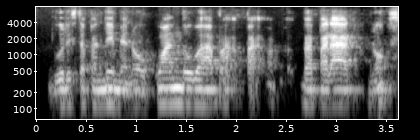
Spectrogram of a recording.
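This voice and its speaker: A man is speaking at a moderate pace. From Peru. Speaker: psychiatrist. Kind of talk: expert Q&A answering audience questions. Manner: halting, many repetitions and false starts.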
